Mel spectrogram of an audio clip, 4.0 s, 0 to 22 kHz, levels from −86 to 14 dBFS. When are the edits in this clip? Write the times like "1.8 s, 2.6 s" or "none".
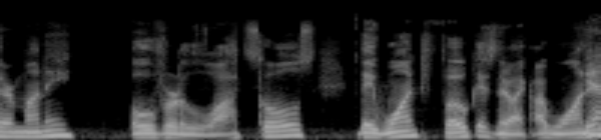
1.7 s, 2.8 s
